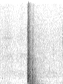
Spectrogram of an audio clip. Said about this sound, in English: the sound of a good closing door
